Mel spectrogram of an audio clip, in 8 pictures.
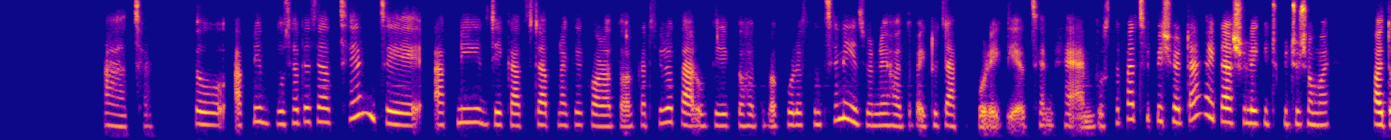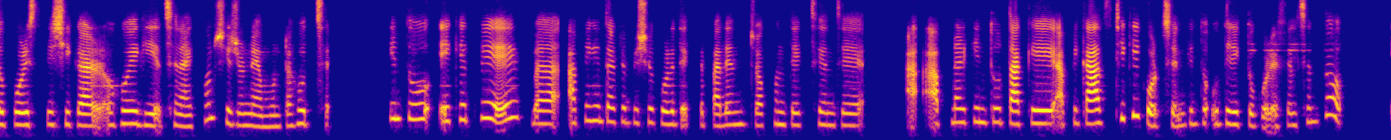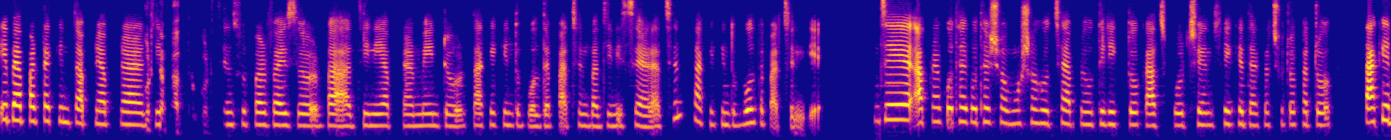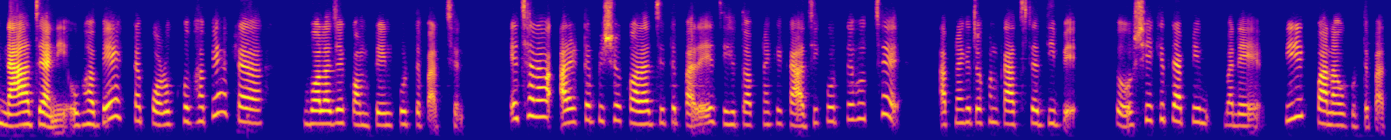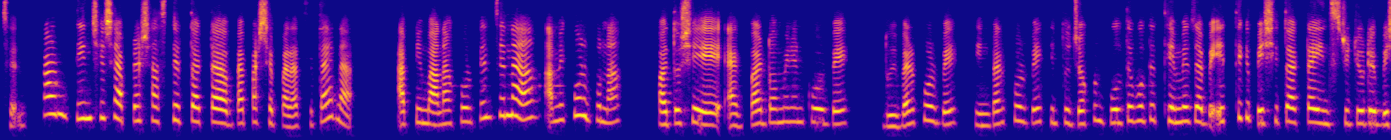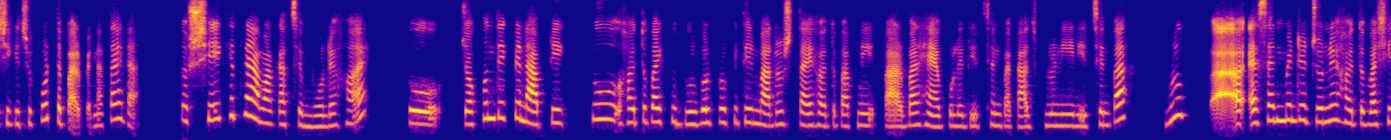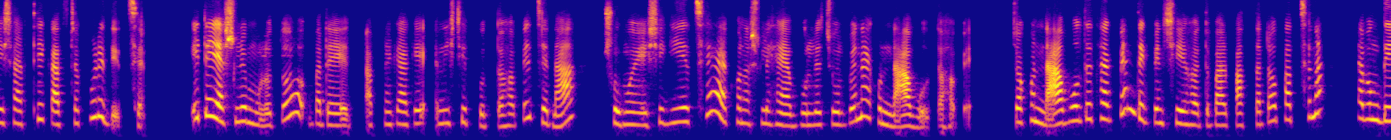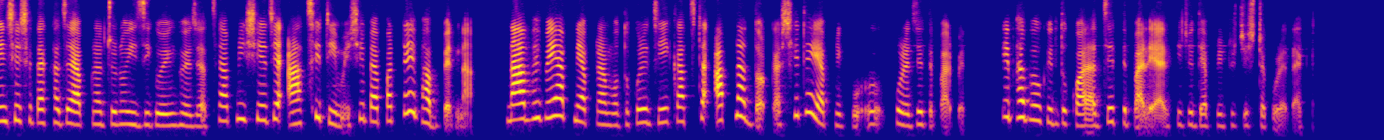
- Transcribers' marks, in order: horn; unintelligible speech; in English: "complain"; put-on voice: "না, আমি করবো না"; in English: "dominant"; in English: "easy going"
- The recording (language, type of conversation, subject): Bengali, advice, আমি কীভাবে দলগত চাপের কাছে নতি না স্বীকার করে নিজের সীমা নির্ধারণ করতে পারি?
